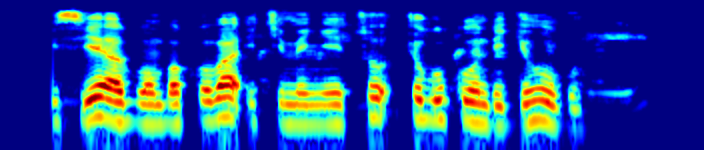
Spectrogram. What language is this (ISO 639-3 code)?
kin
